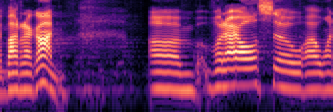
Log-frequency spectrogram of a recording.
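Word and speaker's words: Barragán: my friend from texas for first of all pronouncing the name right that was pretty darn good it's as close as i say barragan but i also i want to thank you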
